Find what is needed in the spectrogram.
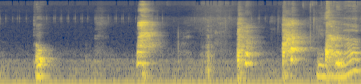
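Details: Baby boy with a little cough, treated with honey and garlic, gives several short, soft coughs, irregularly spaced, with faint voiced sounds between them; cough.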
